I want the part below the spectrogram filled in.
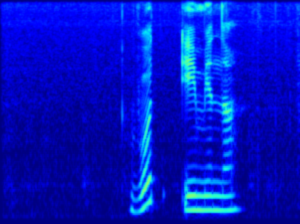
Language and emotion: Russian, neutral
